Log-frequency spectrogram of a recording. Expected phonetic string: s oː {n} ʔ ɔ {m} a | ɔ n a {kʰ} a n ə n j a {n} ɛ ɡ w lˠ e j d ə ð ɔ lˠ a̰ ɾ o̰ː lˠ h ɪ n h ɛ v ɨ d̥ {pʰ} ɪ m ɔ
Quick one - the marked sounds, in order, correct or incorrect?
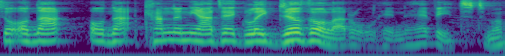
incorrect, incorrect, correct, incorrect, incorrect

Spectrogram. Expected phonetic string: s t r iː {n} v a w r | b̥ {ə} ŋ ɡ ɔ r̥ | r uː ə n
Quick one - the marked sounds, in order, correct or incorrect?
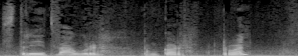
incorrect, incorrect

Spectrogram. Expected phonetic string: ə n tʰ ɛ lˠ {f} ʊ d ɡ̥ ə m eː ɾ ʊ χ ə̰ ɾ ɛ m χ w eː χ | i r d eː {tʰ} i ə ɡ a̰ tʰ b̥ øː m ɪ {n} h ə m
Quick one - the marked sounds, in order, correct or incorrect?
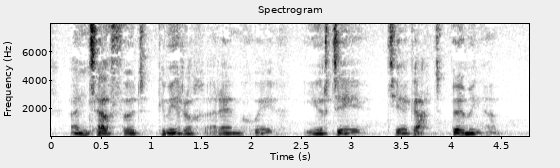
correct, correct, incorrect

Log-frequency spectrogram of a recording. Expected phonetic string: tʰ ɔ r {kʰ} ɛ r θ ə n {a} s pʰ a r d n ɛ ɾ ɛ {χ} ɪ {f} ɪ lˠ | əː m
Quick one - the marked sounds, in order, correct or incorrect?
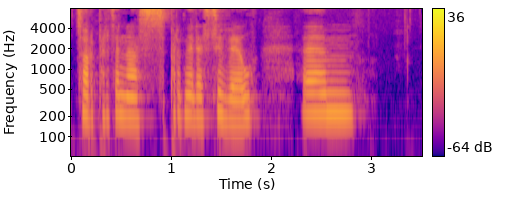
incorrect, correct, incorrect, incorrect

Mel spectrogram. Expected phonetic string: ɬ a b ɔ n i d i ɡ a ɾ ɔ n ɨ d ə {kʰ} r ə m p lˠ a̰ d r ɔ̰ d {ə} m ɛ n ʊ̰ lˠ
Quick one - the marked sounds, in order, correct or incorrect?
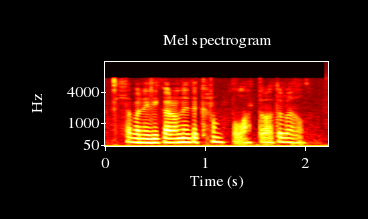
correct, correct

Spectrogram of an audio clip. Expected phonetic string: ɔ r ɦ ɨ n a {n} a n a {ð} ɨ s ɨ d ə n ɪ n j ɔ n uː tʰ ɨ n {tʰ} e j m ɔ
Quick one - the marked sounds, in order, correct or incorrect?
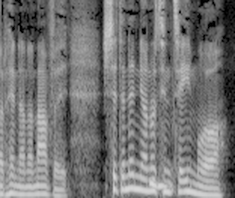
correct, incorrect, correct

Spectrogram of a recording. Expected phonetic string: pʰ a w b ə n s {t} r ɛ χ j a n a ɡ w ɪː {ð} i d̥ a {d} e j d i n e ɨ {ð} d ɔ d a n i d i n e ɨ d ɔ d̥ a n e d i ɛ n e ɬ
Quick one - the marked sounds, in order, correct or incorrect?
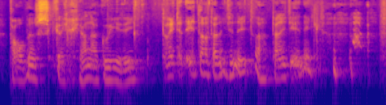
incorrect, correct, incorrect, incorrect

